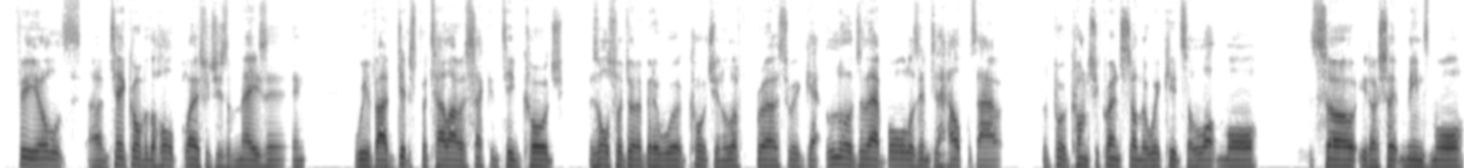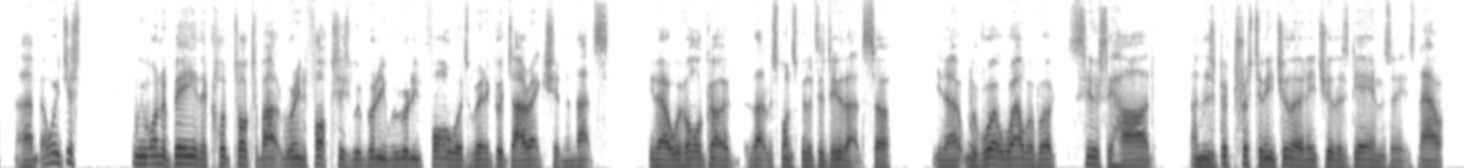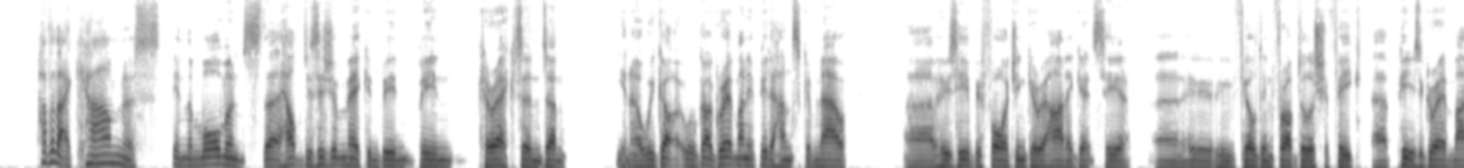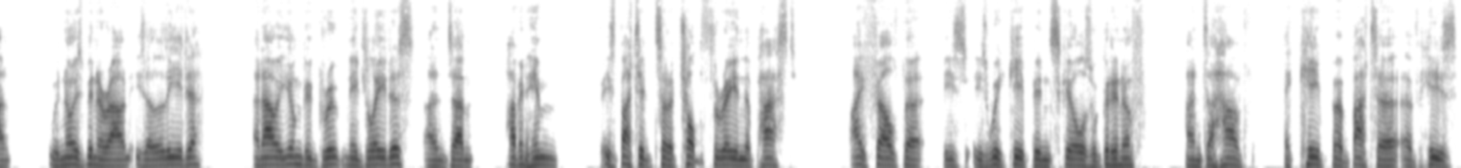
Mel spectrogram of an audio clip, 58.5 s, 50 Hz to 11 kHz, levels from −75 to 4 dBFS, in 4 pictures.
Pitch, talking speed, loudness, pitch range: 120 Hz, 215 wpm, -24 LUFS, 115-130 Hz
